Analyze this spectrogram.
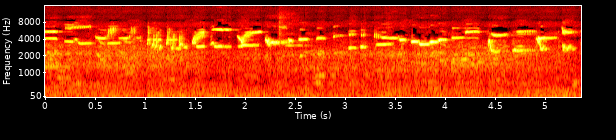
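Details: Jongkangan singing vigorously, recorded to lure and train cage birds: continuous high twittering with varied slurred whistles and quick chirps, barely pausing.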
